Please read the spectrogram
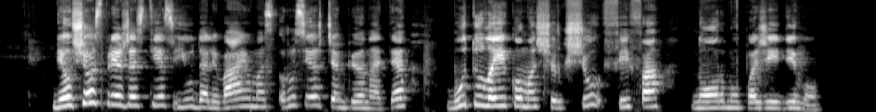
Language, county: Lithuanian, Telšiai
